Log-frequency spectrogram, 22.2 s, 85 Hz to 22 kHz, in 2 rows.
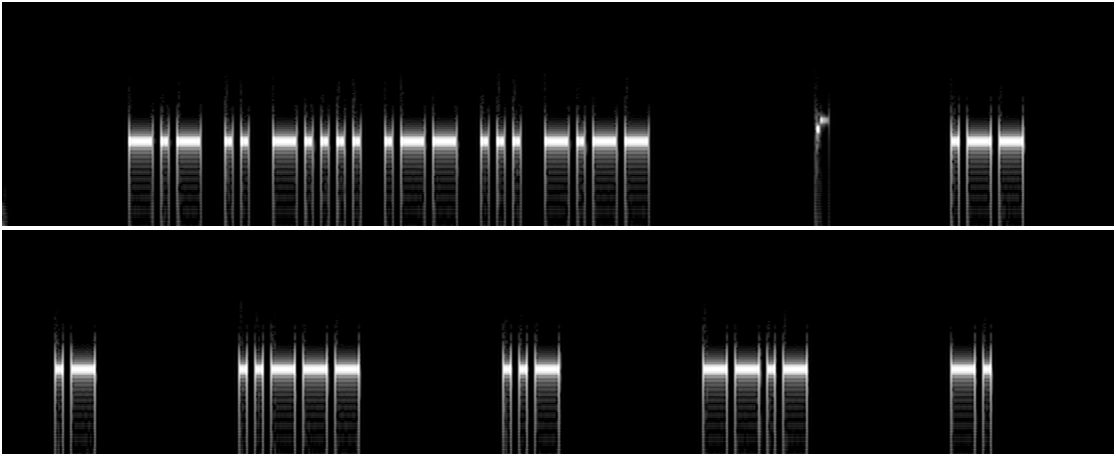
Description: Morse code, heard as a keyed tone, about 15 wpm, spaced as for 8 wpm, 700 Hz. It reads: KI6WSY WA2UQN
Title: USA Call Signs - 6 Characters - 6x Character Spacing - 15wpm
